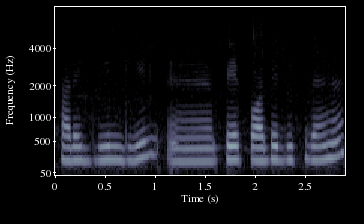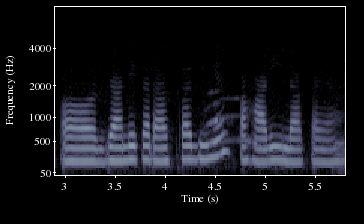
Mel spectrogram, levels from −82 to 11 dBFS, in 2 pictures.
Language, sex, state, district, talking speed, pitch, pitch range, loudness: Hindi, female, Jharkhand, Jamtara, 185 wpm, 200 Hz, 190-210 Hz, -34 LUFS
